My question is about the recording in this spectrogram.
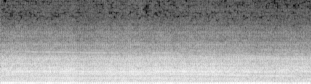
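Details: Portable generator warmed up and idling with no load before its smart throttle is switched on and the solar garage inverter is plugged in: steady, even low drone with constant pitch, no surging or knocking; normal idle.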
